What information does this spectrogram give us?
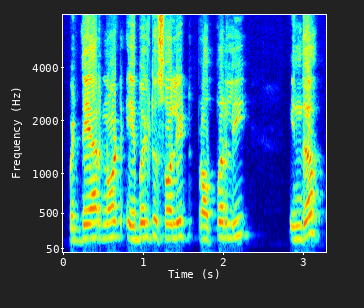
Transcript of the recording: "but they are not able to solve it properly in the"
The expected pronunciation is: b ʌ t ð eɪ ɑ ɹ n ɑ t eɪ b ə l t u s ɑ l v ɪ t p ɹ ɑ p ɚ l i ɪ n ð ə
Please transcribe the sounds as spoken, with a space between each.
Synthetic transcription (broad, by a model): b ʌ t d eɪ ɑ ɹ n ɑ t eɪ b ə l t u s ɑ l ɪ t p ɹ ɑ p ɚ l i ɪ n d ə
